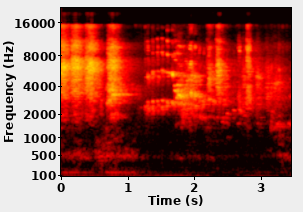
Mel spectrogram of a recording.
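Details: Several caged budgerigars chirping while eating, bursts of harsh, scratchy high chatter with short squeaky notes, loud for the first second then busier and overlapping, with faint low thumps in the background.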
